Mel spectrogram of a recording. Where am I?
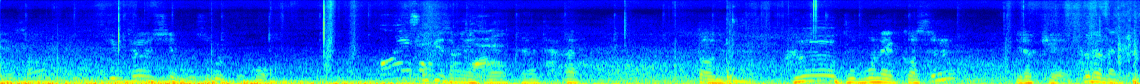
in a car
